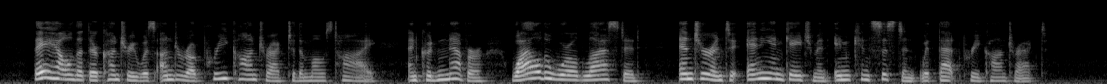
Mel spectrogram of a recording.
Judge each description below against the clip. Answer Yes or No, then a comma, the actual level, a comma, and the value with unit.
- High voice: Yes, high, 200 Hz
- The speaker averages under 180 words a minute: Yes, average, 150 wpm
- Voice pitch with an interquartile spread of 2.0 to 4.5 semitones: No, average, 5.2 semitones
